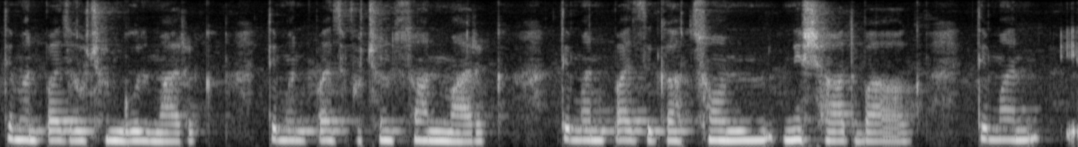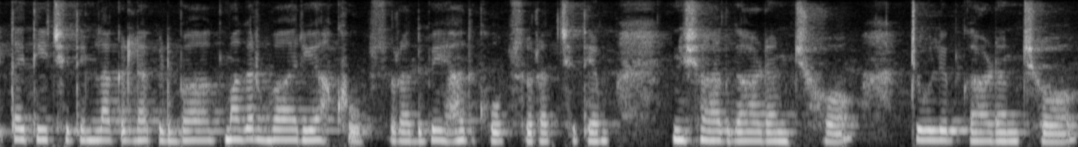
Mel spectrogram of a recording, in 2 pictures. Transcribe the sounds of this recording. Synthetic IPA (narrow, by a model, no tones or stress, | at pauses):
t̪imɐnpɐzbut͡ʃʰunɡulmɐɾɡt̪imɐnpɐzbut͡ʃʰunsɐnmɐɾɡt̪imɐnpɐzɡɐt͡sʰunːiʃaːd̪ba̰ːɡt̪imɐnt̪ɐt̪it͡ʃʰit̪emlakiʈʰlakiʈbaːɡmɐɡɐɾʋaːɾijahkʰṵːbsuɾɐt̪beːɦɐd̪kʰuːbsuɾɐt̪̚t͡ʃʰit̪emniʃaːd̪ɡaːɽɐnt͡ʃʰot͡ʃoːlibɡaːɖɐnt͡ʃʰo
